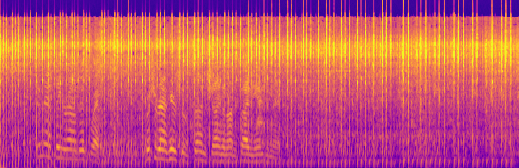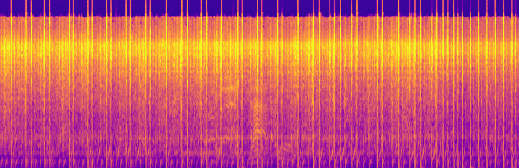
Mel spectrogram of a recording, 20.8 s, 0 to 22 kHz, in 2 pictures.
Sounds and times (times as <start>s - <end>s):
Idling: 0.0s - 20.7s
Vehicle: 0.0s - 20.7s
Speech: 0.7s - 2.0s, 2.9s - 5.6s, 14.5s - 16.2s.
